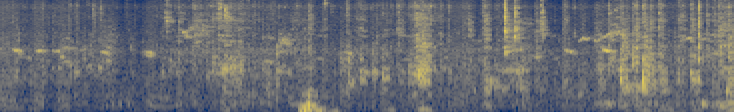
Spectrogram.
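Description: Soft pigeon coos and bird calls in a busy outdoor setting, with brief rustling and a low thump partway through; no one speaks.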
